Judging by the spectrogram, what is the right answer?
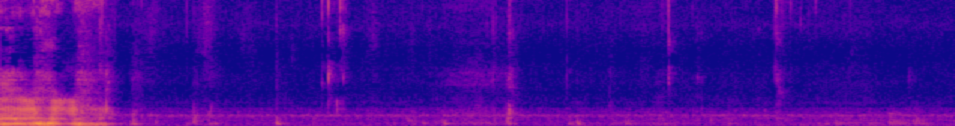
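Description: Close-up chewing and wet mouth sounds of a person eating fried chicken with his fingers, with small scattered clicks. It opens with a brief, loud voice sound of about half a second.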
